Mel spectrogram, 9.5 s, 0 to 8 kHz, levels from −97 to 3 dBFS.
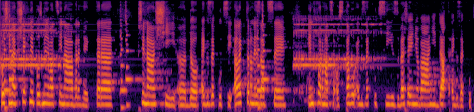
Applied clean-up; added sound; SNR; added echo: classical method spectral subtraction.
